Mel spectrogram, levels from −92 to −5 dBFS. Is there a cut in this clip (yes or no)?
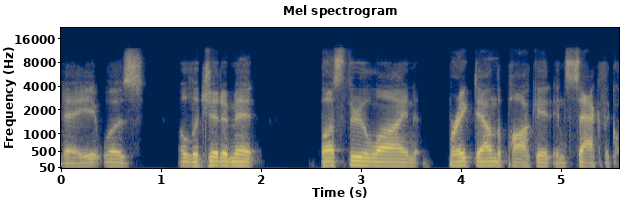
no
